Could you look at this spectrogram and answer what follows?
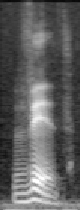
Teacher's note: means germans are likely to pronounce what sounds as in english a word like with may be pronounced viv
